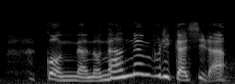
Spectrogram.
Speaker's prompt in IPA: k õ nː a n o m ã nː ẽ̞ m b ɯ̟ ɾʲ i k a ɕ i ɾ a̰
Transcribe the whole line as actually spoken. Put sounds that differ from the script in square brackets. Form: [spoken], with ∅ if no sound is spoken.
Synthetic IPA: k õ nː a n o [n] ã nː ẽ̞ m b ɯ̟ ɾʲ i k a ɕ i ɾ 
